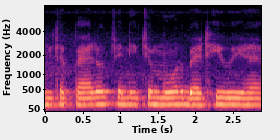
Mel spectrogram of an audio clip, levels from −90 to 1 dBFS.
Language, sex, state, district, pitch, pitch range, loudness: Hindi, male, Chhattisgarh, Raipur, 145 Hz, 140-145 Hz, -16 LUFS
